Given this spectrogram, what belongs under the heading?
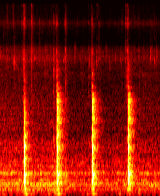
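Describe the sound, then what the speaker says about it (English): A knife chops green onion into medium-sized pieces on a board: four crisp, evenly spaced chops, close and fairly loud, with no voices. "I like my green onion cut up nice"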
